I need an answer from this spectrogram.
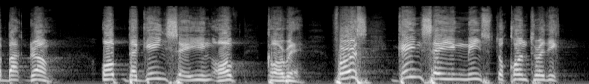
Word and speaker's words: Korah: Or in the Old Testament, it's pronounced as Korah.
